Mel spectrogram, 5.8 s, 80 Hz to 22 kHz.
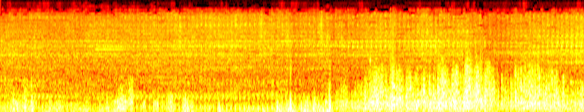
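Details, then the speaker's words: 1965 Honda 55 Trail started after sitting about a year and a half; small single-cylinder putters at low speed, picking up slightly, no misses or knocks, no smoke, runs like a top; healthy idle. "as you can see this thing runs like a top doesn't smoke at all"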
